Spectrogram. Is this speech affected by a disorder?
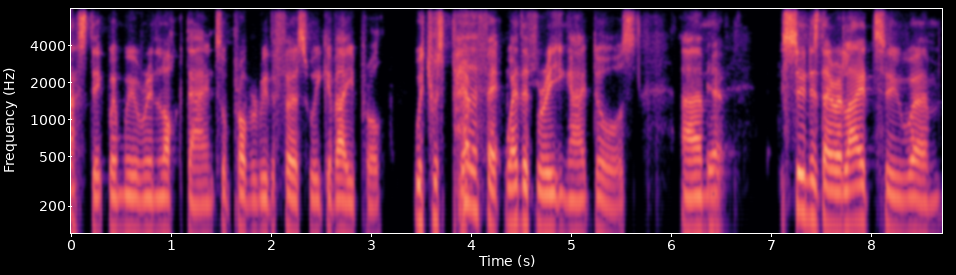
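No.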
